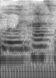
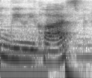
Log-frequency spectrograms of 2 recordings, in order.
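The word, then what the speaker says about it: Lili Claspe: choker at Lely clasp I have been pronouncing ly clasp wrong this entire time it's actually ly clasp and I got this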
